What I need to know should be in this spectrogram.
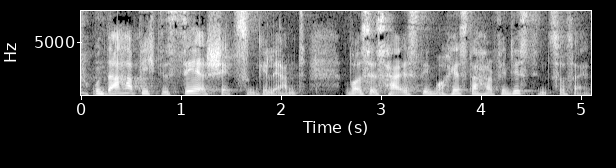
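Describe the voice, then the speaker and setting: Noticeable noise can be heard behind the voice. The speed of the speech is moderate. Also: woman. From rural Bavaria, Germany. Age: 60s. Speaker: harpist and music professor. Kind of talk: interview. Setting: at her home.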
